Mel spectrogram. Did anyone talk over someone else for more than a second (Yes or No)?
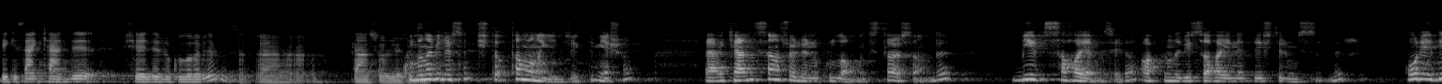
No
